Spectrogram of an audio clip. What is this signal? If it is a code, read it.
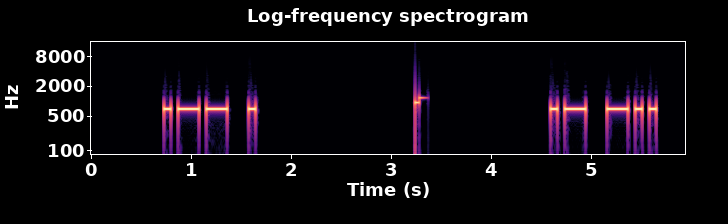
Morse code, heard as a keyed tone, about 17 wpm, 700 Hz. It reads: WE AD
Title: Two Letter Words - 17wpm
